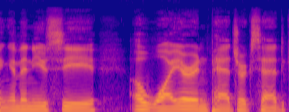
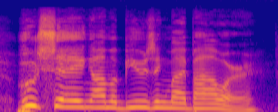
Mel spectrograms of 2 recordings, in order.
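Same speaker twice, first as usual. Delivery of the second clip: mock very high swooping cartoon screech; 9 semitones higher, 3 dB louder than usual. Retelling a cartoon scene, acting out the moment: Patrick screaming, imitated. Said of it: "Patrick gets huge and screams".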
